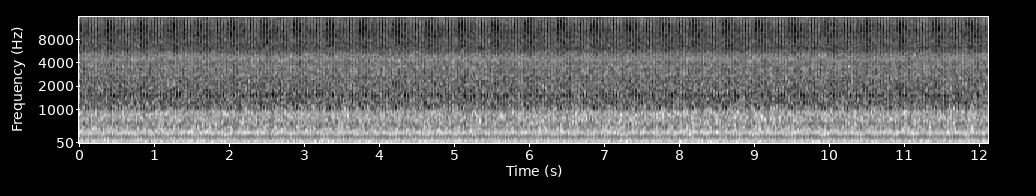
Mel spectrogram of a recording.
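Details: 2013 Volkswagen Polo Sedan Sochi Edition, 65,000 km, cold engine at idle: a light, fairly regular tapping knock, about two per second, over the engine hum; engine knock at idle.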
